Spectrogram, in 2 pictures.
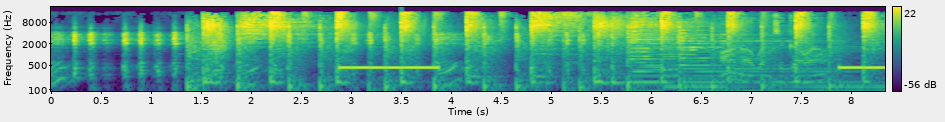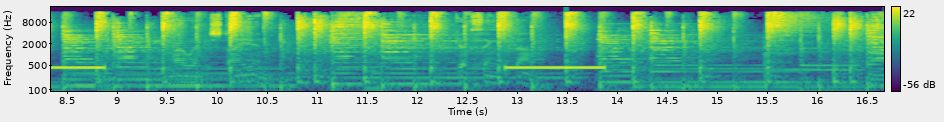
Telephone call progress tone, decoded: ringback tone

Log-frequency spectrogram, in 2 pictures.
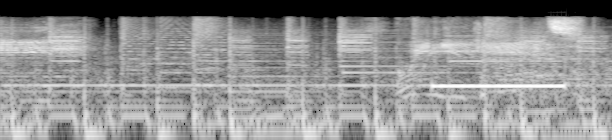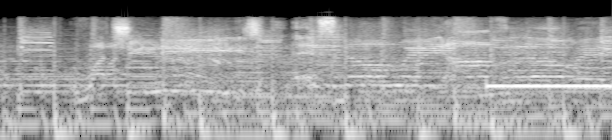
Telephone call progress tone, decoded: ringback tone

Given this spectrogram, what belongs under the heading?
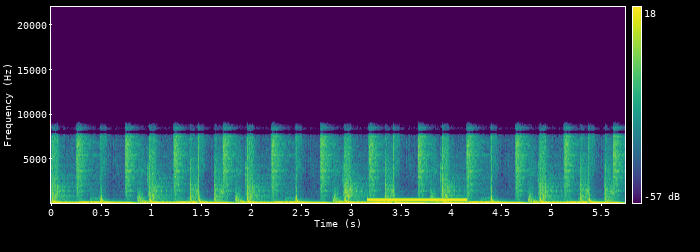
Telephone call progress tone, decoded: ringback tone

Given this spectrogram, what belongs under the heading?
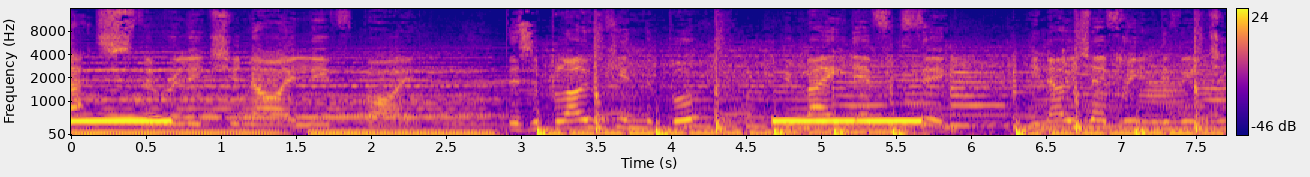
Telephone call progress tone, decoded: ringback tone

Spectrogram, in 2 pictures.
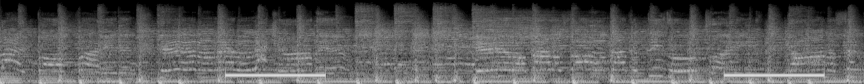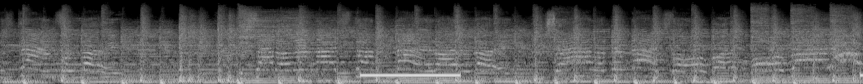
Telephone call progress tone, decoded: ringback tone

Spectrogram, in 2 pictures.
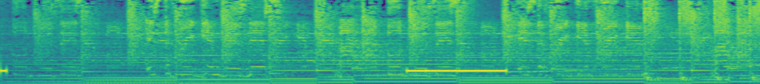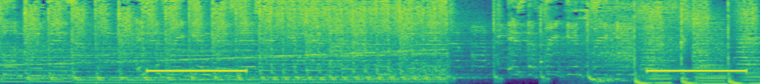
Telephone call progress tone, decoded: ringback tone

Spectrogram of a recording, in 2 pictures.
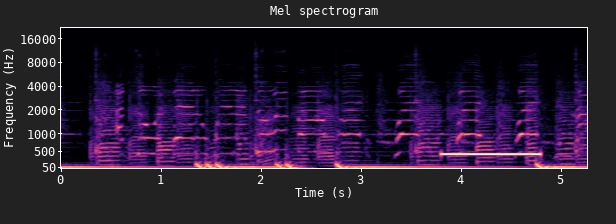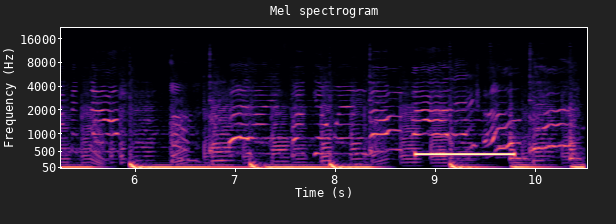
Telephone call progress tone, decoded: ringback tone

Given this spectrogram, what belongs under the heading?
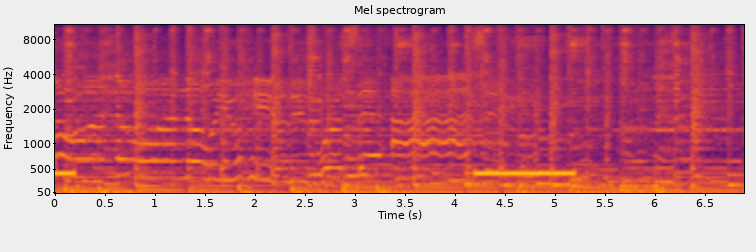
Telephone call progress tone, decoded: ringback tone

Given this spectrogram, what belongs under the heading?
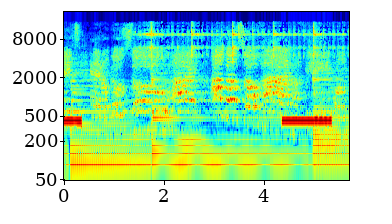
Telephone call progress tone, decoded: ringback tone

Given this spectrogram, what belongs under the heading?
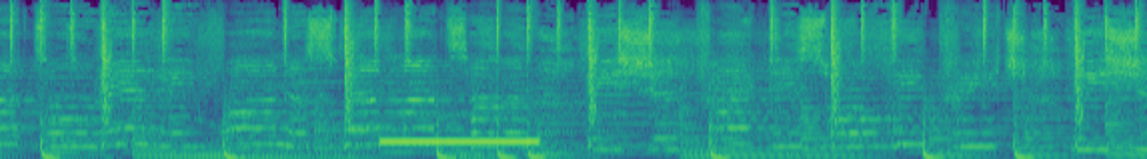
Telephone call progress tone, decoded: ringback tone

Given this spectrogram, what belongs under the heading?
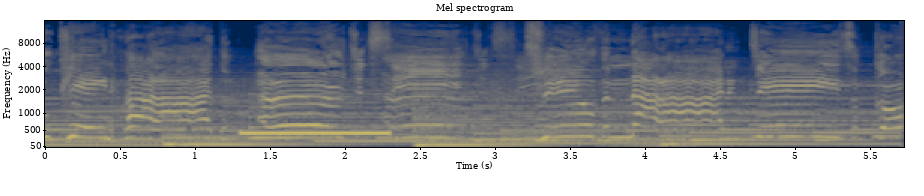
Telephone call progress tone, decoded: ringback tone

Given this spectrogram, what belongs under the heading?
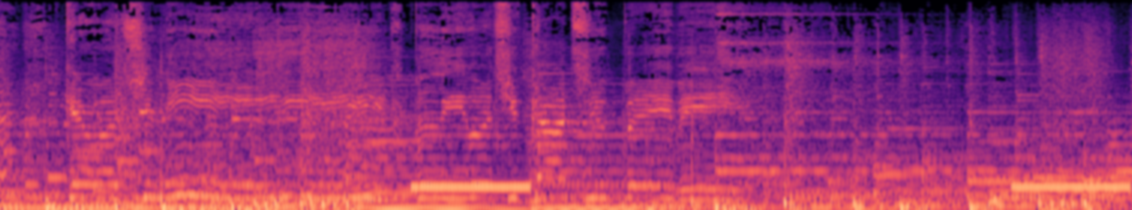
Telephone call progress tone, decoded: ringback tone

